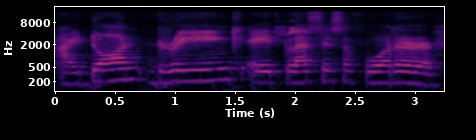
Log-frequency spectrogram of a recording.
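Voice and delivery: slow, careful negative example; slow model sentence. Shown as a demonstration. Teacher modelling a negative sentence, slow. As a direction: lay out each word slowly. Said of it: "kalimatnya sama tetapi negatif".

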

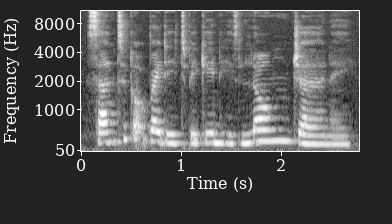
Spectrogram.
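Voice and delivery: ordinary delivery, nothing marked

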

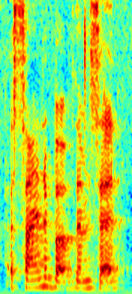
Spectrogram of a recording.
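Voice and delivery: ordinary delivery, nothing marked

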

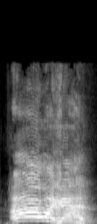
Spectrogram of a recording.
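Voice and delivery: high, loud shriek of surprise; scared yelp; startled scream. Real, not acted. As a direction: jump out of your skin. Sudden scare in game.

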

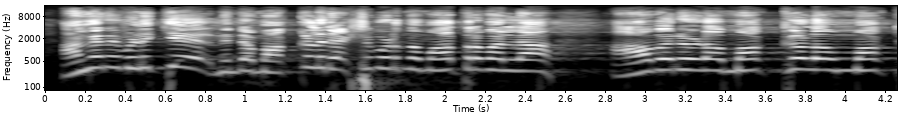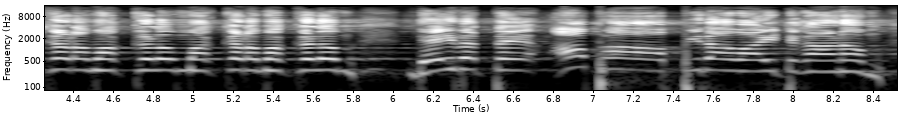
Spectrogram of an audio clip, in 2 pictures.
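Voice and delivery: preaching. Acted. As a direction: preach it to the congregation. Preacher exhorting congregation. (പ്രസംഗ ശൈലി)

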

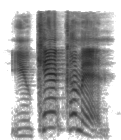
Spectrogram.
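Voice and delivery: high-pitched refusal; refusing rosebud. Acted. Rosebud turning the sun away, refusing.

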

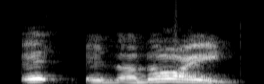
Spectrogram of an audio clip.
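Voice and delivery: loud, high burst of irritation; annoyed outburst. Real, not acted. Wrapping up the cheeseburger rant to viewers, annoyed outburst. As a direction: fling the line out in real annoyance.

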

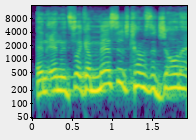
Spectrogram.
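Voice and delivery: usual speaking voice

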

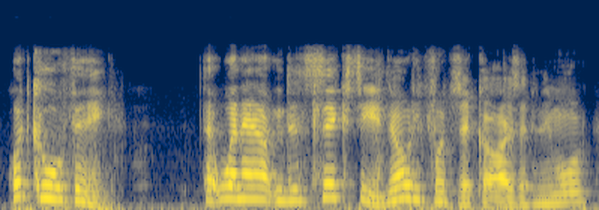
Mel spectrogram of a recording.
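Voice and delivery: high, indignant scolding; mock them in disbelief; outraged high-pitched comeback; incredulous rant. Ranting back at teens.

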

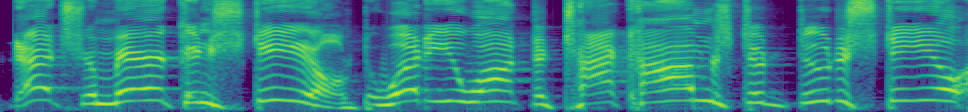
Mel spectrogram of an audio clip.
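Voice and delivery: high, slow indignant commenter voice; defensive commenter. Retold or imitated. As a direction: scold him like an offended local. Commenters defending Cleveland steel.

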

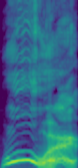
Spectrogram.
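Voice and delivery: very high loud whoop; shrill surprised hey; startled yelp. Real, not acted. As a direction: yelp from a fright. Sudden jolt.

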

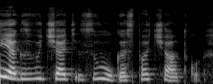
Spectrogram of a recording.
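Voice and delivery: ordinary delivery

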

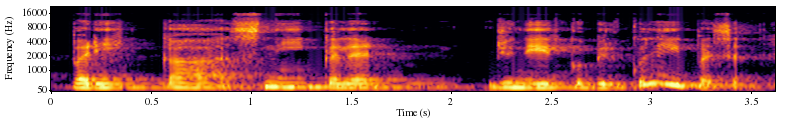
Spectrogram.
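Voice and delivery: ordinary delivery

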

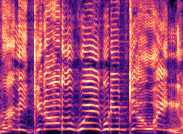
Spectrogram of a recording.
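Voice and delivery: panicked high cry of protest; high frantic yell. Real, not acted. Brother yelling at Remy blocking his game, high frantic. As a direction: yelp at her to move.

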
